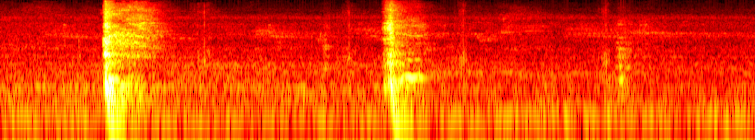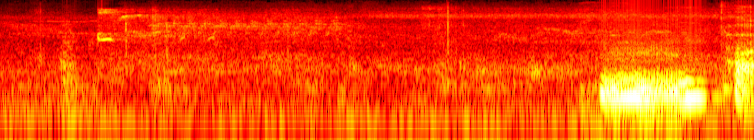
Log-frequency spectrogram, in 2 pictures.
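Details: A horse with very flared nostrils gives two sharp, explosive coughs, with quiet between and a lower blowing sound near the end; veterinary care followed.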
